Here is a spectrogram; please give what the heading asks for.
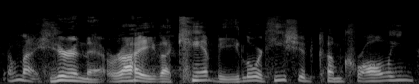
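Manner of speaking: mock self-righteous outrage; indignant protest. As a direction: argue with God that he should come crawling. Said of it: "And I was like".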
